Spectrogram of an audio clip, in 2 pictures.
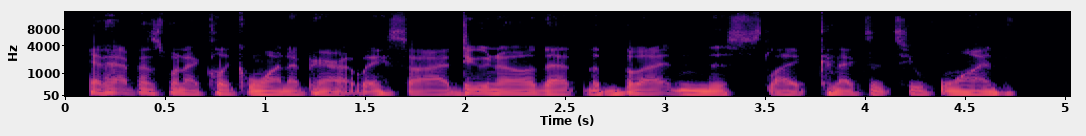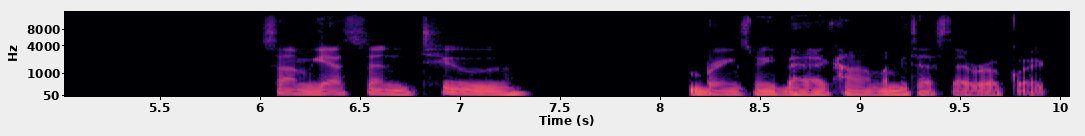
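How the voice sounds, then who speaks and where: Building music samples on stream, a producer offers casual running commentary, rambling and correcting himself with little chuckles. His low, slightly mellow voice moves a bit slowly with fairly even intonation, and the recording is dry.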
